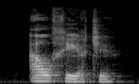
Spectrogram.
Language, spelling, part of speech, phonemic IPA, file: Dutch, aalgeertje, noun, /ˈalɣerce/, Nl-aalgeertje.ogg
- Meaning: diminutive of aalgeer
